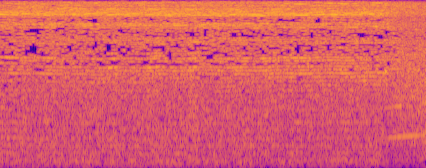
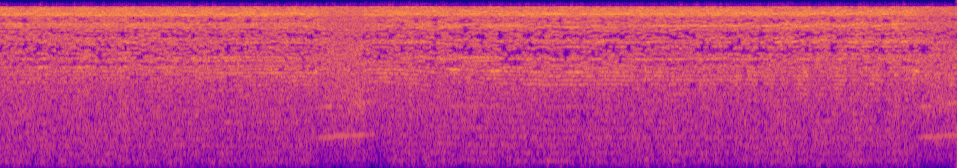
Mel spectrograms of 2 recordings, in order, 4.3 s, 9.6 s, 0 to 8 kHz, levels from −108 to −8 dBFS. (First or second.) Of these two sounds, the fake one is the second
